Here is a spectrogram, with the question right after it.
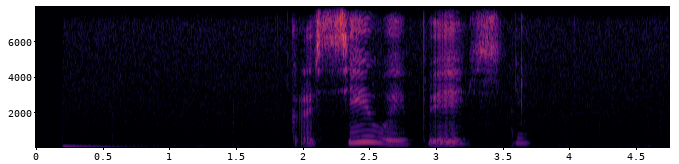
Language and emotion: Russian, sad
